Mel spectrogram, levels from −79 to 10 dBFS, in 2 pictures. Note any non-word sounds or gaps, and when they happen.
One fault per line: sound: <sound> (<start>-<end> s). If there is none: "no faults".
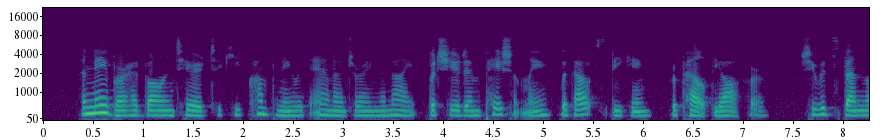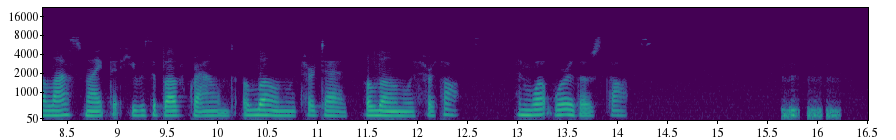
sound: laugh (15.7-16.3 s)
